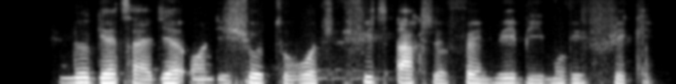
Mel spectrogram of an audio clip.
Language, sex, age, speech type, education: Nigerian Pidgin, male, 60+, spontaneous, tertiary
